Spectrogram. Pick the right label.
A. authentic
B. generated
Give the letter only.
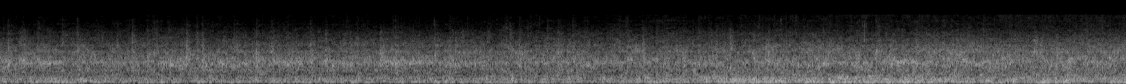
B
